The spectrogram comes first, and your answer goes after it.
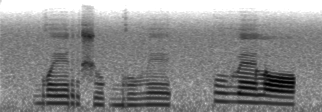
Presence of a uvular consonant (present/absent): absent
